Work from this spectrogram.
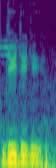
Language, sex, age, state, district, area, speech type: Urdu, male, 30-45, Delhi, East Delhi, urban, spontaneous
